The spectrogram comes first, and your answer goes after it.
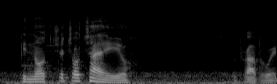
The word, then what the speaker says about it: Pinocchio: As an Italian, I like to say it, Pinocchio, which is the proper way to say it.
